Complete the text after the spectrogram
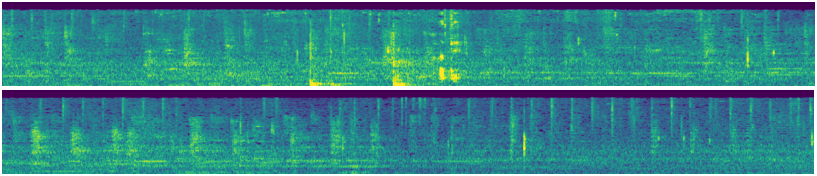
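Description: A cat's paws patter softly on concrete.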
